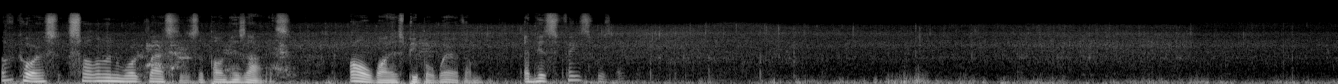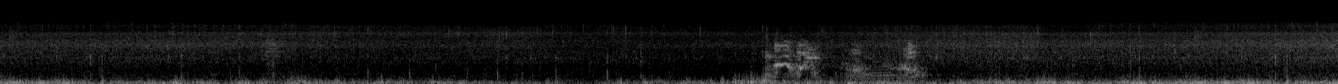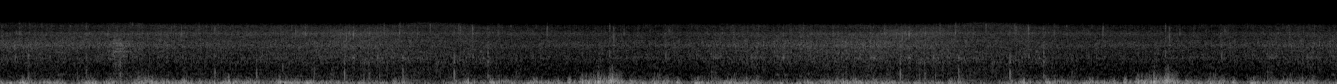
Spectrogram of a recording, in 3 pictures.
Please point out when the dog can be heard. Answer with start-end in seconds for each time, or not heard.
1.4-3.0, 21.0-22.6.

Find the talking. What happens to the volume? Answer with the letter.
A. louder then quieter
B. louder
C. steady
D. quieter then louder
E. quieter
C.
